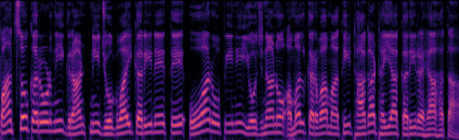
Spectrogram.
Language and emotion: Gujarati, neutral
